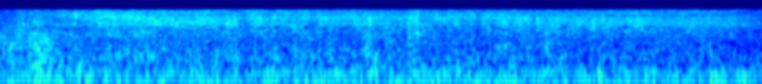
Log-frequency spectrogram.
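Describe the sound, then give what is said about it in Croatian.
Steady hissing from a cup dissolving in acetone nail polish remover, a continuous, even, fizzing hiss that holds at the same level throughout with no voices. “Šušti i pritom dolazi do rastvaranja čaše. Čaša je bukvalno nestala.”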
